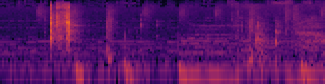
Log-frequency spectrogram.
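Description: A Sony camera fires its shutter with electronic front curtain enabled, several short mechanical clicks in an uneven sequence, close and fairly crisp, with light handling noise between shots.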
